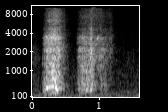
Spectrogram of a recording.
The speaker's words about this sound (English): Let me blow my nose if you don't mind.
